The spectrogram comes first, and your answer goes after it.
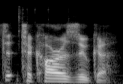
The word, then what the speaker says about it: Takarazuka: It's Takarazuka. Okay. That's how you pronounce it.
